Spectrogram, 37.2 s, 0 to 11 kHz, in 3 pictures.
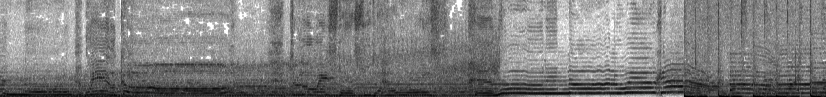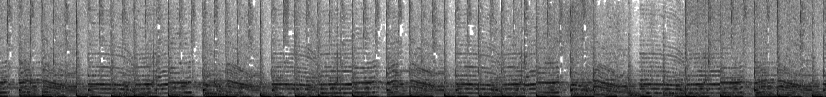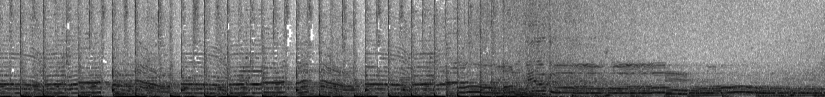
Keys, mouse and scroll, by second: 3.7 click, 18.0 click, 20.6-23.8 drag, 23.8-30.3 drag, 30.3 click, 35.7-37.1 drag.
